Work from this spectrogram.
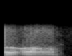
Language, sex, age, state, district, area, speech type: Manipuri, male, 45-60, Manipur, Kangpokpi, urban, conversation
